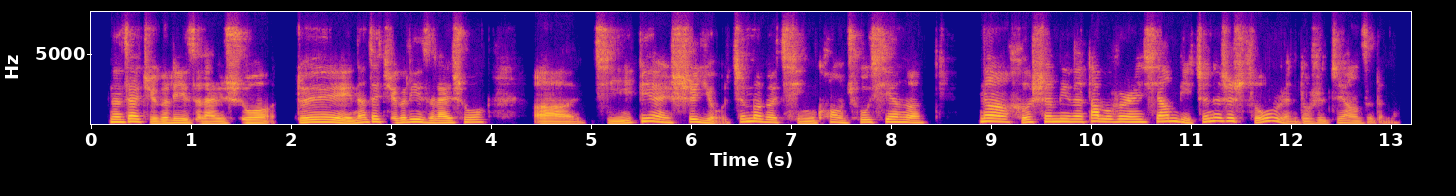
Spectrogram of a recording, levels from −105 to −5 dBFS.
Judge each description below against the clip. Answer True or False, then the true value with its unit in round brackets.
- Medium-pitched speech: True (165 Hz)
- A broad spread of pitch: True (8.0 semitones)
